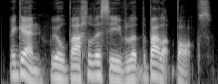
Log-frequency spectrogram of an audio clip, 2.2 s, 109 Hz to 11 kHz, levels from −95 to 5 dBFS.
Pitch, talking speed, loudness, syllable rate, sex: 145 Hz, 275 wpm, -18 LUFS, 7.3 syllables/s, male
